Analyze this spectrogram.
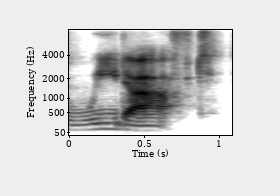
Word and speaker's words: Wiedoeft: And you spell that Rudy, Rudy, but then Wiedoff is spelled Wiedoeft. That's like, so it's Wiedoft, Wiedoeft.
